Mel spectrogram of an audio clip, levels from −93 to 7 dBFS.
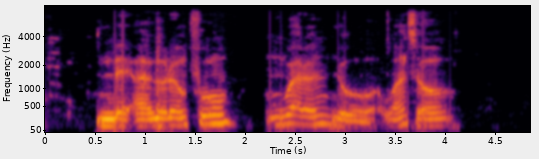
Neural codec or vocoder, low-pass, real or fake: none; 7.2 kHz; real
